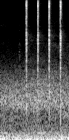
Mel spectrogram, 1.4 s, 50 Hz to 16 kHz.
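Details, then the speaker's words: Weber Genesis II GS4 gas grill after replacing the dead AA igniter battery: sharp, crisp, steady clicks about every quarter second, then the burner lights with gas on; igniter sparking normally, the grill was not lighting before. "Hear that click, click, click, click, click? Turn your gas on, and there it lit."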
